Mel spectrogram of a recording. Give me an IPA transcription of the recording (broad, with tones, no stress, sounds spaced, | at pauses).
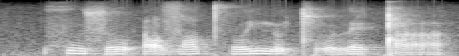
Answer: x u˦˨ s o˩˧˩ ʔ ɛ̰˦˨ zˤ a˨˥ t̪ʰ o˨˥ i̯ n o̰˧˥˧ cʰ o̰˩˧˩ l ɛ˦˨ ǃ a̰˦˨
